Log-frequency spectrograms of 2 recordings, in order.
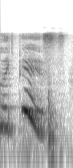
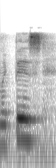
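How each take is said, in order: First: The voice is at a very high pitch. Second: The voice is at a normal pitch. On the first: "it just sounded really high like this" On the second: "I would make my voice normal and it would sound like this"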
